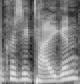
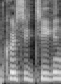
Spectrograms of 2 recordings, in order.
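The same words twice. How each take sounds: First: "Teigen" said as TIE-gin; corrected pronunciation. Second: "Teigen" said as TEE-gin; usual pronunciation. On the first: Asking the co-host about the new name, "Teigen" as TIE-gin. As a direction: say "Teigen" with a long i. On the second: Asking the co-host about the old name, "Teigen" as TEE-gin. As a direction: say "Teigen" with a long ee. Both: Shown as a demonstration. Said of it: "have you started calling".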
